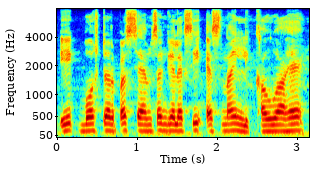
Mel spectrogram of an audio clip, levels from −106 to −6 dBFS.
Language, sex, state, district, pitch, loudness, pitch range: Hindi, male, Uttar Pradesh, Shamli, 155 Hz, -14 LUFS, 150-160 Hz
